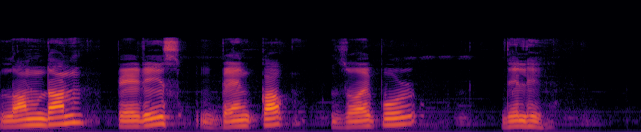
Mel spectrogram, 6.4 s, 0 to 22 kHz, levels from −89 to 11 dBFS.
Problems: background sounds at intervals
